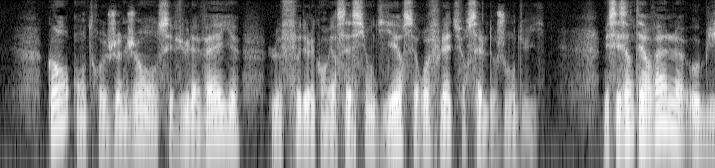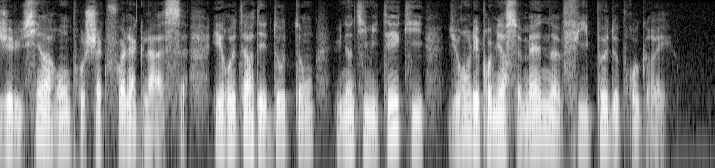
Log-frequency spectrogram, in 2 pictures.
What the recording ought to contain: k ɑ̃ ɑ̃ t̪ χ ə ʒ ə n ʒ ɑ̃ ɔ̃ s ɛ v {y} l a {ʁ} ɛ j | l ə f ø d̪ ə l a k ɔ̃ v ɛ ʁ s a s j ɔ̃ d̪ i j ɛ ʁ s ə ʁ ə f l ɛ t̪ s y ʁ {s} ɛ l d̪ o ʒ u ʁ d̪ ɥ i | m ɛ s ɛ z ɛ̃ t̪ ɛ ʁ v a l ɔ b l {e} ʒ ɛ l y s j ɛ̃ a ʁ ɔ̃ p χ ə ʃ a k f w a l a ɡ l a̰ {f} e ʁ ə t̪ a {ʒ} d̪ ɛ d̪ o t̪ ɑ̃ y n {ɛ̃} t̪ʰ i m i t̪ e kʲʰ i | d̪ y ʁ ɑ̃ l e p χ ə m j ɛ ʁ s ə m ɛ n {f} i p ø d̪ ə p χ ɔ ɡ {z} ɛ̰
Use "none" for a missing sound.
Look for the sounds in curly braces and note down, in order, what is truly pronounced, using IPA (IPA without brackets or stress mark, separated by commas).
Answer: y, v, s, i, s, ʁ, ɛ̃, f, ʁ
